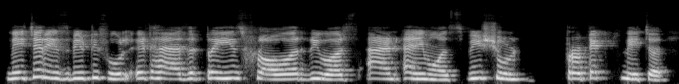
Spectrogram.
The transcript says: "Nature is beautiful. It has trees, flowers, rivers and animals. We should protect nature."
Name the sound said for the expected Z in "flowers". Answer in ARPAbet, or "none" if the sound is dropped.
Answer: none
